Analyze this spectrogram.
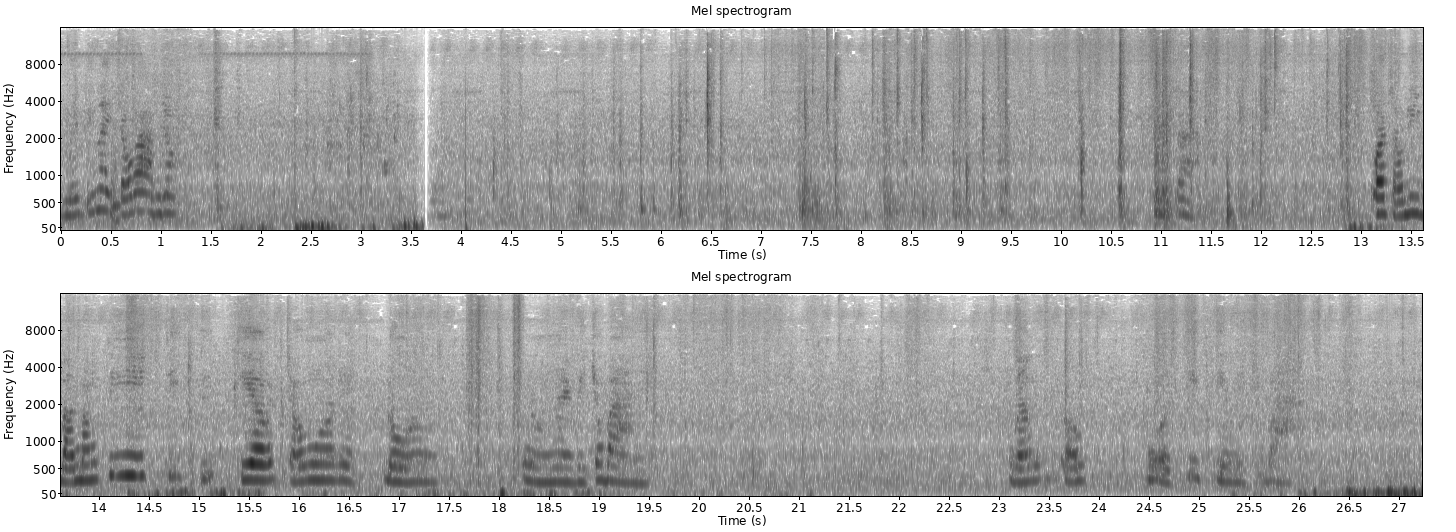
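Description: An elderly woman talks calmly close by.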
